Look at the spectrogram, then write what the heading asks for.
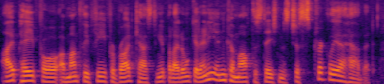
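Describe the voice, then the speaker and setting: Older male, relaxed dark-toned voice, folksy and self-effacing, chatty everyday vlog delivery. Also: mid-range voice, brisk. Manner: folksy, rambling, self-deprecating. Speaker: vlogger. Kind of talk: casual chatty daily vlog.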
